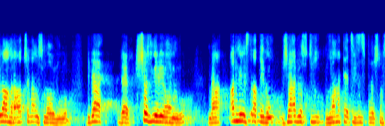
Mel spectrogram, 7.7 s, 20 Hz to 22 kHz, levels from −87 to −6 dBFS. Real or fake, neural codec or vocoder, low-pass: fake; codec, 16 kHz, 1 kbps, FreqCodec, smaller model; 7.2 kHz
